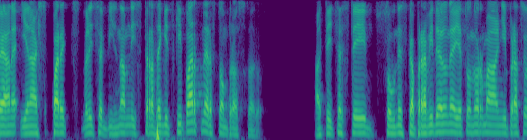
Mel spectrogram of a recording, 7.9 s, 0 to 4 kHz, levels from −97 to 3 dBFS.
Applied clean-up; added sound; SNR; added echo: neural mask model Resemble Enhance denoiser.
